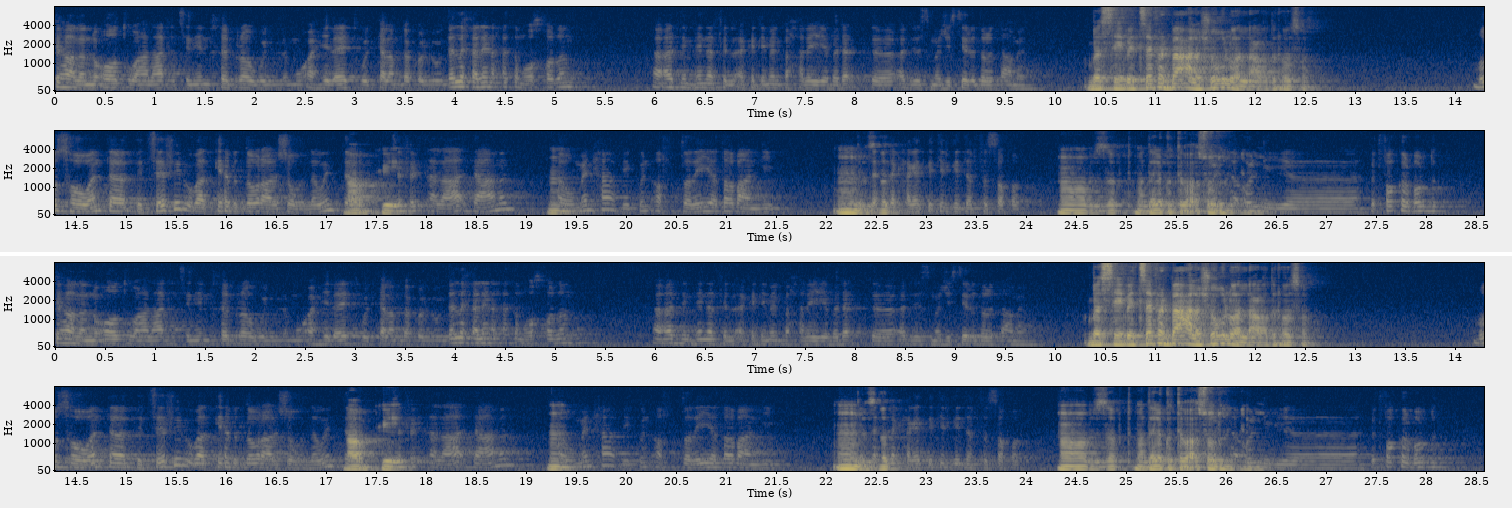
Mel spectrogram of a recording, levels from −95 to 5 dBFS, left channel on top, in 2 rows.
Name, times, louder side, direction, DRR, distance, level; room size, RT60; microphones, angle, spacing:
voice 1, 0.0-5.2 6.0-9.8 14.2-17.3 17.8-18.9 19.3-21.5 22.1-24.0 25.8-28.1, left 2 dB, 85° left, 1.1 m, -45 dB
voice 2, 10.3-12.6 17.2-17.8 19.2-19.5 22.1-22.6 24.3-26.4, right 3 dB, 30° right, 0.6 m, -29 dB
23.5 x 11.5 x 3.4 m
head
